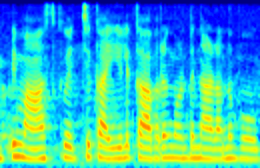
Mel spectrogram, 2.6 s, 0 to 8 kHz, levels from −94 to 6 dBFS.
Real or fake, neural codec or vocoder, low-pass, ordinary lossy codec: fake; codec, 16 kHz, 4 kbps, FunCodec, trained on LibriTTS, 50 frames a second; 7.2 kHz; none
